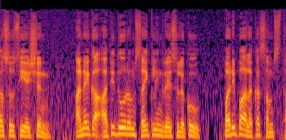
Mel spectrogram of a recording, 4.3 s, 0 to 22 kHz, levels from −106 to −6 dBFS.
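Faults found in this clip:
Overdone noise removal, throughout the speech. Background drops and breaks up into twinkling specks. Probable component: noise suppressor set too aggressive, killing bands near its noise estimate and quiet speech detail with them. Unlike a noise gate, which mutes everything at once, this works band by band, so sparkle remains.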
